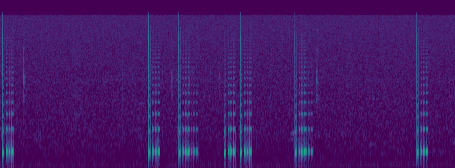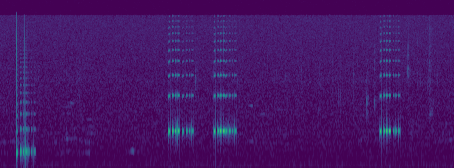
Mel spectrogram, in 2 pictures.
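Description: Short electronic blips chime in quick bursts.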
